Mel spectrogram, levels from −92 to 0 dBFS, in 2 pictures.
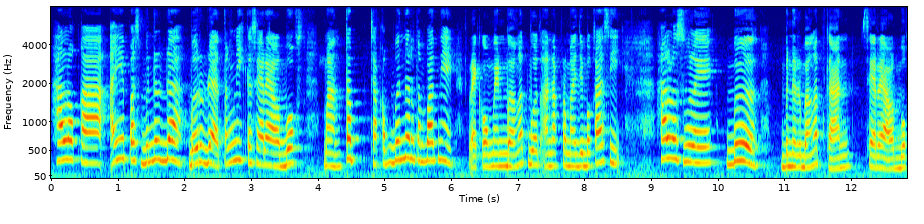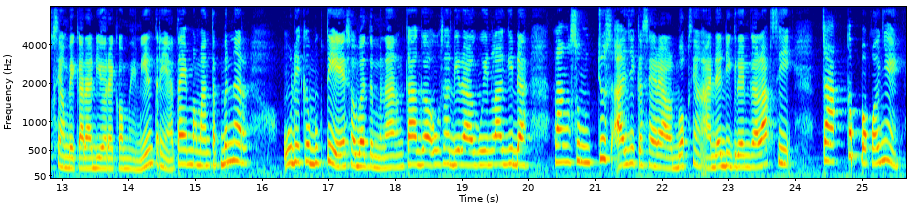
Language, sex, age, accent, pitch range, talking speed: Indonesian, female, 10-29, native, 205-280 Hz, 145 wpm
